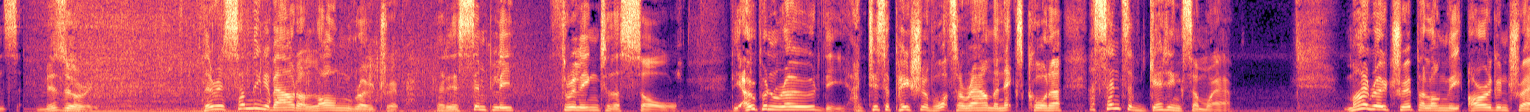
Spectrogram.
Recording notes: On location, driving one of the most iconic US road trips of all – the historic Oregon Trail.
